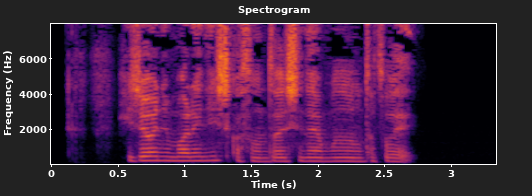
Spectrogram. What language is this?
Japanese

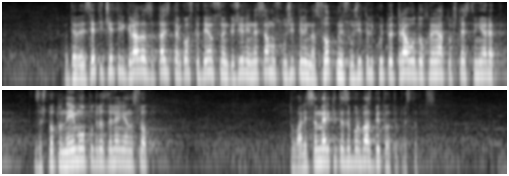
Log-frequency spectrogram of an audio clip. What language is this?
Bulgarian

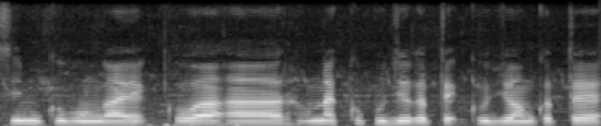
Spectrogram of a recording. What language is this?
Santali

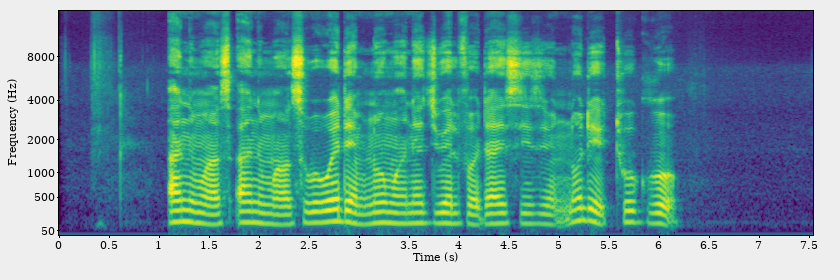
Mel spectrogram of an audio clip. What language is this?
Nigerian Pidgin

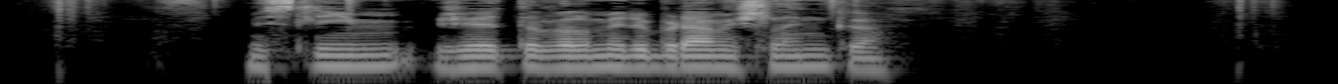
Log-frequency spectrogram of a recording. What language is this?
Czech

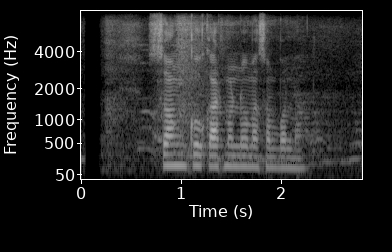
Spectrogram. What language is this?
Nepali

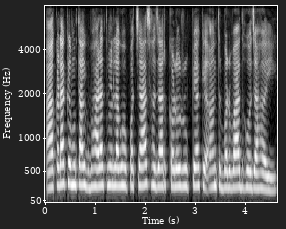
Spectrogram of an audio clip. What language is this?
Magahi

